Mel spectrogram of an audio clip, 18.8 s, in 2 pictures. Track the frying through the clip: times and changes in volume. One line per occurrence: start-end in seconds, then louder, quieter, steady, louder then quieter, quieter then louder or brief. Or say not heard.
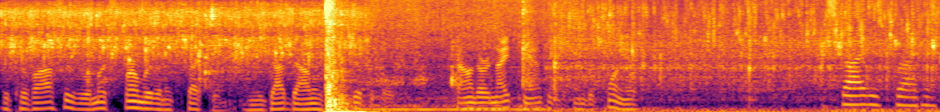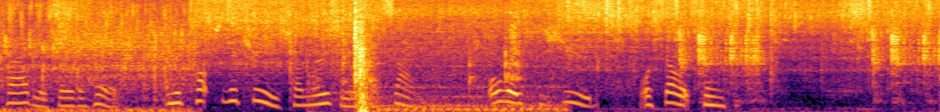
0.0-18.7 steady.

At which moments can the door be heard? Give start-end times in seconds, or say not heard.
3.2-3.8, 12.4-13.2.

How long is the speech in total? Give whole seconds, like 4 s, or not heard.
15 s.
